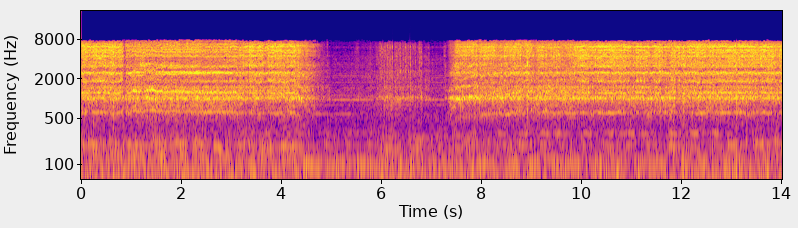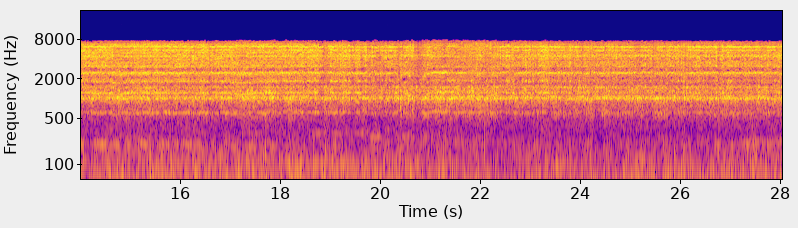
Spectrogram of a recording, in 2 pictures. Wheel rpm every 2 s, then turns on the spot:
160, 160, 60, 30, 150, 160, 160, 160, 160, 160, 160, 160, 160, 160.
4-6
